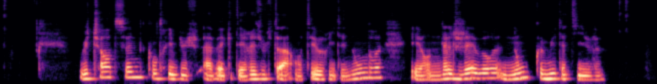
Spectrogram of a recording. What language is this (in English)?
French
